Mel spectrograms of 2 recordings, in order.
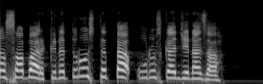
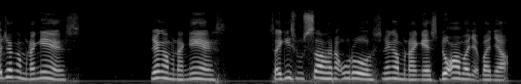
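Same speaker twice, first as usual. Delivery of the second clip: soft comforting; 4 semitones lower, 7 dB quieter than usual. Retold or imitated. Telling crying family to stop.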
